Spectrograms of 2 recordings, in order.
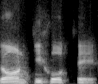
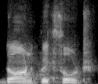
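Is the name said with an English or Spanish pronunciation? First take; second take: Spanish; English. First: The name is said with a Spanish pronunciation. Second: The name is said with an English pronunciation. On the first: "the pronunciation of the novel in Spanish is Don Quixote" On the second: "we have all heard that this is pronounced Don Quixote"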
